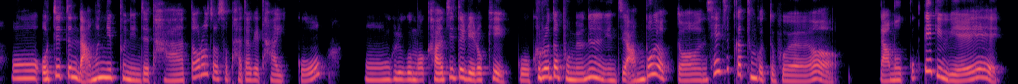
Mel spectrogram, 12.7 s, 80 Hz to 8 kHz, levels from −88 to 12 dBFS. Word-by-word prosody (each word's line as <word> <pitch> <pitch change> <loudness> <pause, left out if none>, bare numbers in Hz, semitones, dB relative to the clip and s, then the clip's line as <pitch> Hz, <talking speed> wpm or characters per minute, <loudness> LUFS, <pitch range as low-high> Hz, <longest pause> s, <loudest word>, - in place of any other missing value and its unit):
어 225 0 +1
어쨌든 270 +5 +3
나뭇잎은 235 -1 +4
인제 180 0 -2
다 170 0 -7
떨어져서 245 - -2
바닥에 180 -2 -4
다 165 0 -8
있고 160 - -5 0.4
어 185 0 -3
그리고 195 -1 0
뭐 185 0 -2
가지들이 205 +3 +2
이렇게 185 +3 +1
있고 165 +2 -5
그러다 265 +2 +4
보면은 205 +2 +2
인제 175 +2 -3
안 175 +6 +2
보였던 175 - -1
새집 430 - -1
같은 330 -7 +1
것도 190 -4 -5
보여요. 155 +5 -2 0.6
나무 180 +3 -2
꼭대기 265 - +1
위에. 190 - 0
190 Hz, 295 characters per minute, -25 LUFS, 175-245 Hz, 0.6 s, 나뭇잎은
